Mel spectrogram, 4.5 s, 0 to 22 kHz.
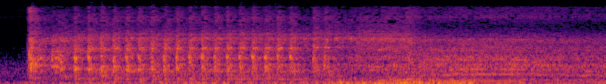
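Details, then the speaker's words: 2014 Toyota Camry four-cylinder with P0171 system-lean code: long steady cranking at about three and a half beats a second before it catches; fuel pressure bleeds off after shutdown and it starts around 20 PSI, running only about 22–24 PSI. "All right. You see how long it took to start? And it started once it got up to around I don't know 20 PSI roughly."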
